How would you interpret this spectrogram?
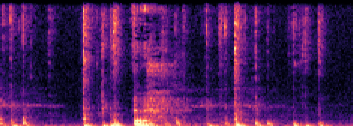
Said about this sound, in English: We're going to have to get out the laptop for this one. The laptop is about to become a mainstay on this podcast. We're going to have to do all types of Google searches and crazy stuff.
